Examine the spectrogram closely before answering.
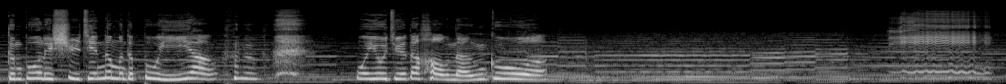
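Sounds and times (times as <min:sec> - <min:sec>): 
speech: 0:00.1 - 0:05.6
lamb bleating: 0:08.9 - 0:10.0.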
